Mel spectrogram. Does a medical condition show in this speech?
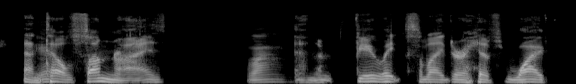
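Yes: Parkinson's disease; diagnosed 1 to 1.5 years ago, physical therapy, walking again.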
